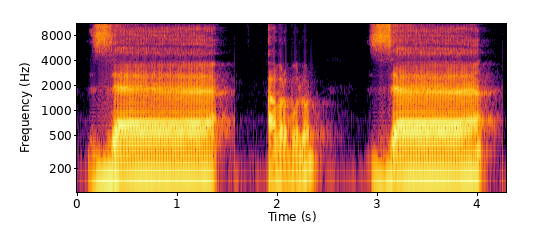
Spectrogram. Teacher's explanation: যা হরফটির মাখরাজ আপনারা দেখতে পাচ্ছেন জিহ্বার আগা সামনের নিচের 2 দাঁতের পেট ও আগার সঙ্গে লাগিয়ে উচ্চারিত হয়।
